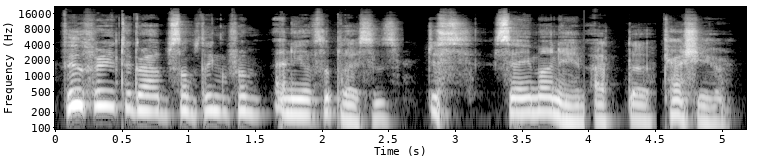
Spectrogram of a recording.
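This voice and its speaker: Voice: medium pitch, moderate pace, mellow, pitched above the performer's own voice, natural voice. A narrator voicing a businesslike male government agent who explains things formally in a story. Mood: offhand.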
